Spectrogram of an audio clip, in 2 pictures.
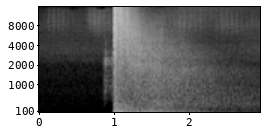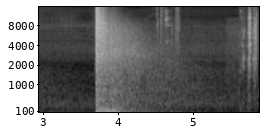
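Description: A shotgun fires two loud shots that echo and roll away.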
